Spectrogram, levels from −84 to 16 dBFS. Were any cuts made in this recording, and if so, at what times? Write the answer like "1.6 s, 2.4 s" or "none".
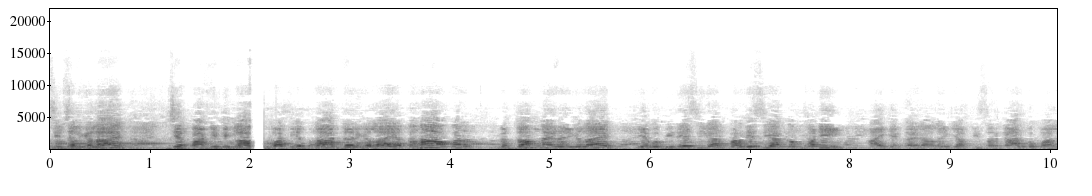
none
